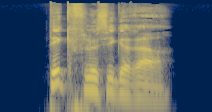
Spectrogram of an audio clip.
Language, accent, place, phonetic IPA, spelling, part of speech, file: German, Germany, Berlin, [ˈdɪkˌflʏsɪɡəʁɐ], dickflüssigerer, adjective, De-dickflüssigerer.ogg
- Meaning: inflection of dickflüssig: 1. strong/mixed nominative masculine singular comparative degree 2. strong genitive/dative feminine singular comparative degree 3. strong genitive plural comparative degree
